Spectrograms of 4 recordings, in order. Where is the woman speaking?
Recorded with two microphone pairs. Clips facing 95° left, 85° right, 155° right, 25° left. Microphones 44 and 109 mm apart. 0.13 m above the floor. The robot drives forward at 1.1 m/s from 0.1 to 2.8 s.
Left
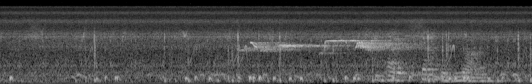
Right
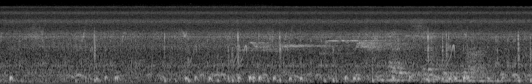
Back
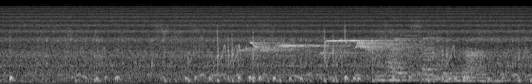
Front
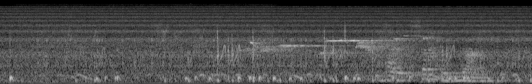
105° left, 4 m.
